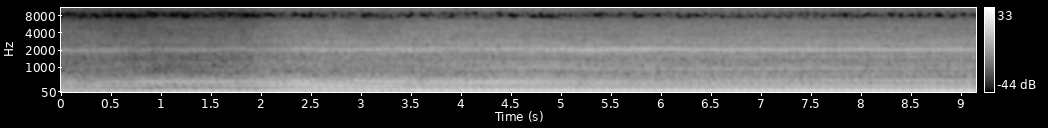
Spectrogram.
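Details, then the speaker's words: 3,800-mile 2019 Shelby GT350 at first start after Whipple Gen5 3.0 supercharger, catless long-tube headers and oil pump gear install, in neutral: catches and settles into strong even idle with steady blower whine, good oil pressure, slight exhaust smoke. Normal idle. "here goes nothing guys wow it started right up good oil pressure thank you a little bit of smoke from the exhaust check the belt"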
